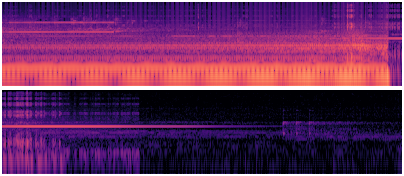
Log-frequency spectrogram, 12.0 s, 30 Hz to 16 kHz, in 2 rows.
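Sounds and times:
low electronic drone: 0.0s - 6.9s
higher ringing tones: 0.0s - 10.1s.

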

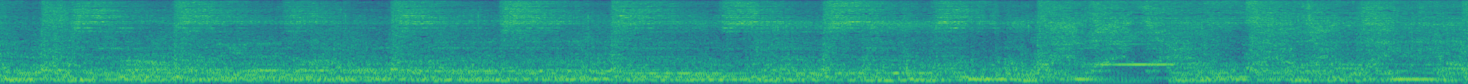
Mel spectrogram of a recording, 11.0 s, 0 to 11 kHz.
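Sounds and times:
metal band playing live: 0.0s - 11.0s.

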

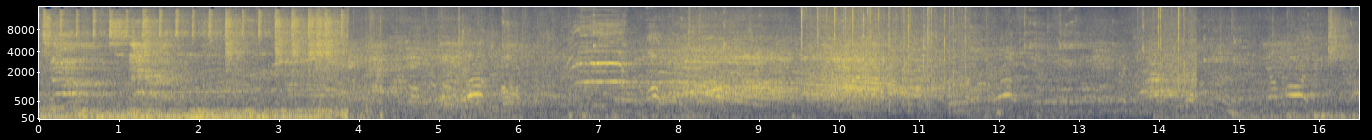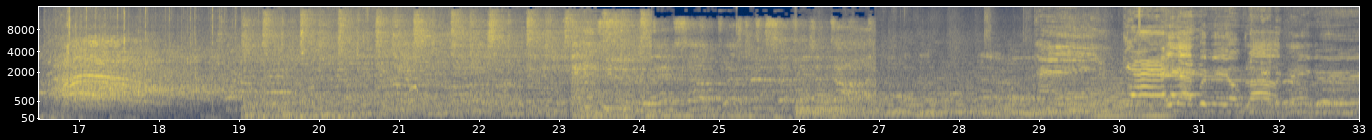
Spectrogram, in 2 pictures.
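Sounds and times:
arena music with heavy bass: 0.0s - 3.9s, 19.0s - 24.6s
crowd voices: 0.0s - 33.0s.

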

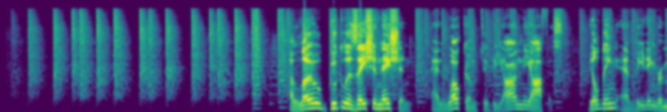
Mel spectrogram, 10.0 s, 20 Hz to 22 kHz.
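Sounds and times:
sharp percussive hits: 0.1s - 10.0s.

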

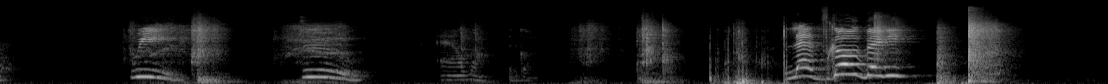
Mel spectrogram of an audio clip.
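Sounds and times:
child's voice: 1.2s - 1.9s, 2.9s - 3.8s, 4.4s - 5.4s, 7.8s - 9.2s.

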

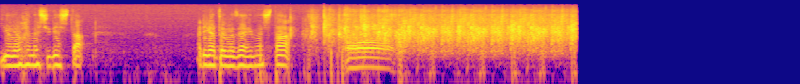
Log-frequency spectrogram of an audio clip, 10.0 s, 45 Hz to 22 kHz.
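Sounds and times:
person's voice: 2.5s - 5.0s
audience applauding: 3.6s - 7.2s.

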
